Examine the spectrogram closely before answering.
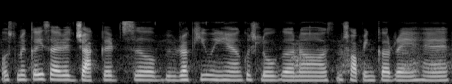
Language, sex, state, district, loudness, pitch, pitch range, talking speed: Hindi, female, Bihar, Katihar, -20 LUFS, 200 Hz, 190-210 Hz, 210 wpm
